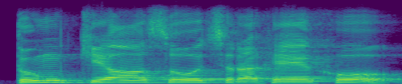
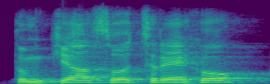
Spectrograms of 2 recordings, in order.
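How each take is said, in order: First: Every syllable is pronounced clearly and fully. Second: It is said quickly, with 'rahe' shortened. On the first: "தெளிவா" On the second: "ரொம்ப நார்மலா ... ஃபாஸ்ட்டா"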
